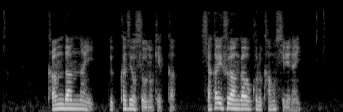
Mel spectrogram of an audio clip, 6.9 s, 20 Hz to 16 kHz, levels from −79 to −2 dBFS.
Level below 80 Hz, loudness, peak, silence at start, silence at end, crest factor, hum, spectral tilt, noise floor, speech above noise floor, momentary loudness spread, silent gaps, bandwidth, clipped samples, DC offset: -58 dBFS; -24 LUFS; -4 dBFS; 0.95 s; 0.85 s; 20 dB; none; -7 dB/octave; -64 dBFS; 40 dB; 17 LU; none; 11 kHz; under 0.1%; under 0.1%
